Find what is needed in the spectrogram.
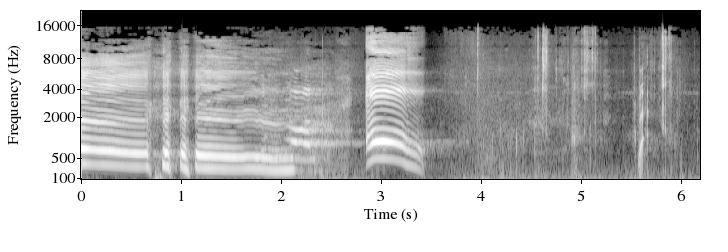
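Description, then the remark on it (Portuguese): Popcorn being crunched and chewed: a few soft, dry crunches scattered through the second half, after a loud, high, wavering vocal-like whine and a rising-and-falling squeal at the start. “Pipoca.”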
